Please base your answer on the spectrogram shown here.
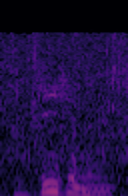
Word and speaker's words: vehemence: Vehemence. Oh, so that's how you pronounce it. Vehemence.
